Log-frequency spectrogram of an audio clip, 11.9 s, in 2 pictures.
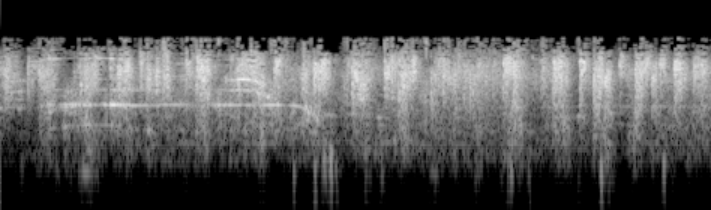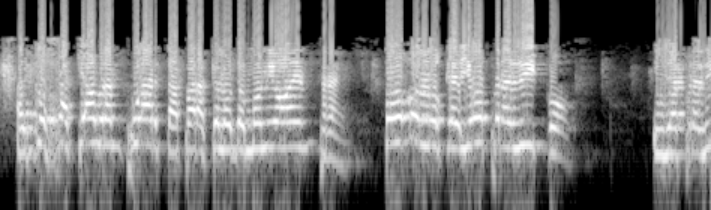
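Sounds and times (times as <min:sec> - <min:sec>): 
church congregation clapping: 0:00.0 - 0:07.2
speech: 0:00.3 - 0:04.4, 0:06.1 - 0:10.8, 0:11.4 - 0:11.8.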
